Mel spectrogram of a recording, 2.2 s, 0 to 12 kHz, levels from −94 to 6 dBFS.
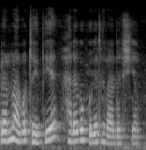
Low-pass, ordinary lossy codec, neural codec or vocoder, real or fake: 10.8 kHz; none; codec, 44.1 kHz, 7.8 kbps, Pupu-Codec; fake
